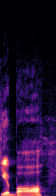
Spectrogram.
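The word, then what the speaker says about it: Jabal: the meaning of his name is 2988 also pronounced yabal and it means a stream now i'm going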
